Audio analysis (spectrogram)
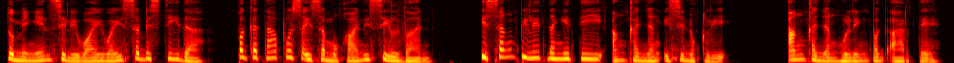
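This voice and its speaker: A woman narrates a scripted drama in a slightly low voice. Her pitch moves in lively, expressive swings. The sound is dry, with no room around it. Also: dry recording. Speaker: story narrator.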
